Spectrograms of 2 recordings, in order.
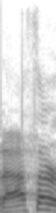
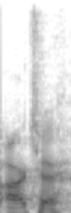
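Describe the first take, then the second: First: Arthur said "ATH-uh", th in the middle; Arthur with a soft th. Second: Arthur said "AR-ter", t instead of th; Arthur with hard t. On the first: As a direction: say Arthur with a th sound and a weak ending. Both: Shown as a demonstration. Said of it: "is that Arthur or Arthur?".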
